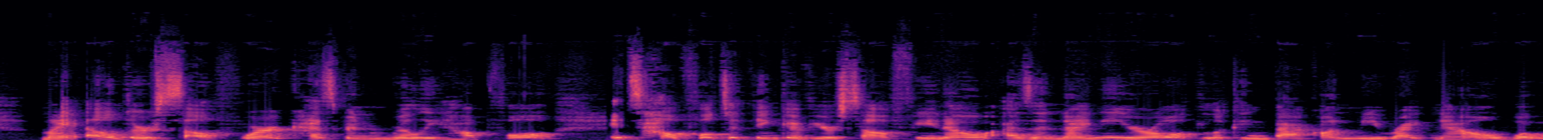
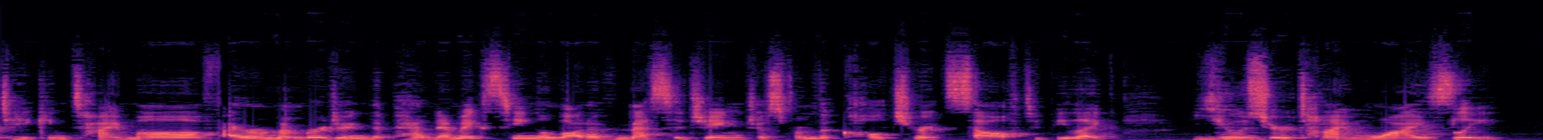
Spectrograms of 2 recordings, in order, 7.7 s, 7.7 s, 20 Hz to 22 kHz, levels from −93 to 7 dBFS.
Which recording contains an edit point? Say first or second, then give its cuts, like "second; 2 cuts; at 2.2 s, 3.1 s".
second; 1 cut; at 1.1 s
